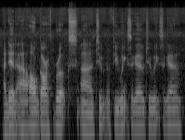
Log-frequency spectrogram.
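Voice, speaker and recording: Guy with a low gravelly voice chatting on a video call, bit of background hiss. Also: level tone, normal speed. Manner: easygoing, rambling with fillers. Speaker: guest. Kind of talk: casual chat.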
